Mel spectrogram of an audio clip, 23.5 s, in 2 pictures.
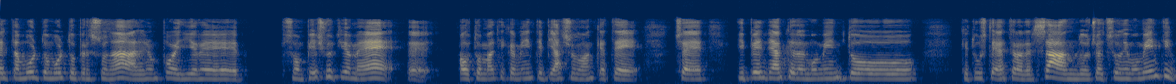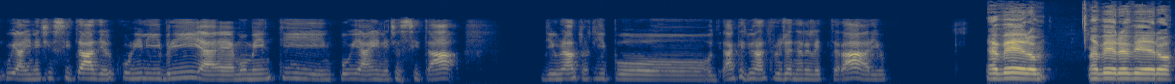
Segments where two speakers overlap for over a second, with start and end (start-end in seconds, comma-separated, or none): none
